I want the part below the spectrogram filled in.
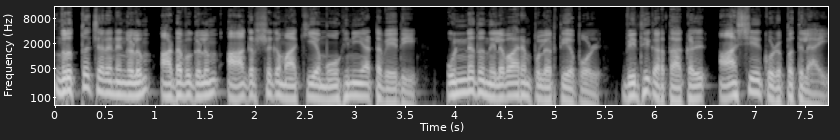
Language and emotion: Malayalam, neutral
